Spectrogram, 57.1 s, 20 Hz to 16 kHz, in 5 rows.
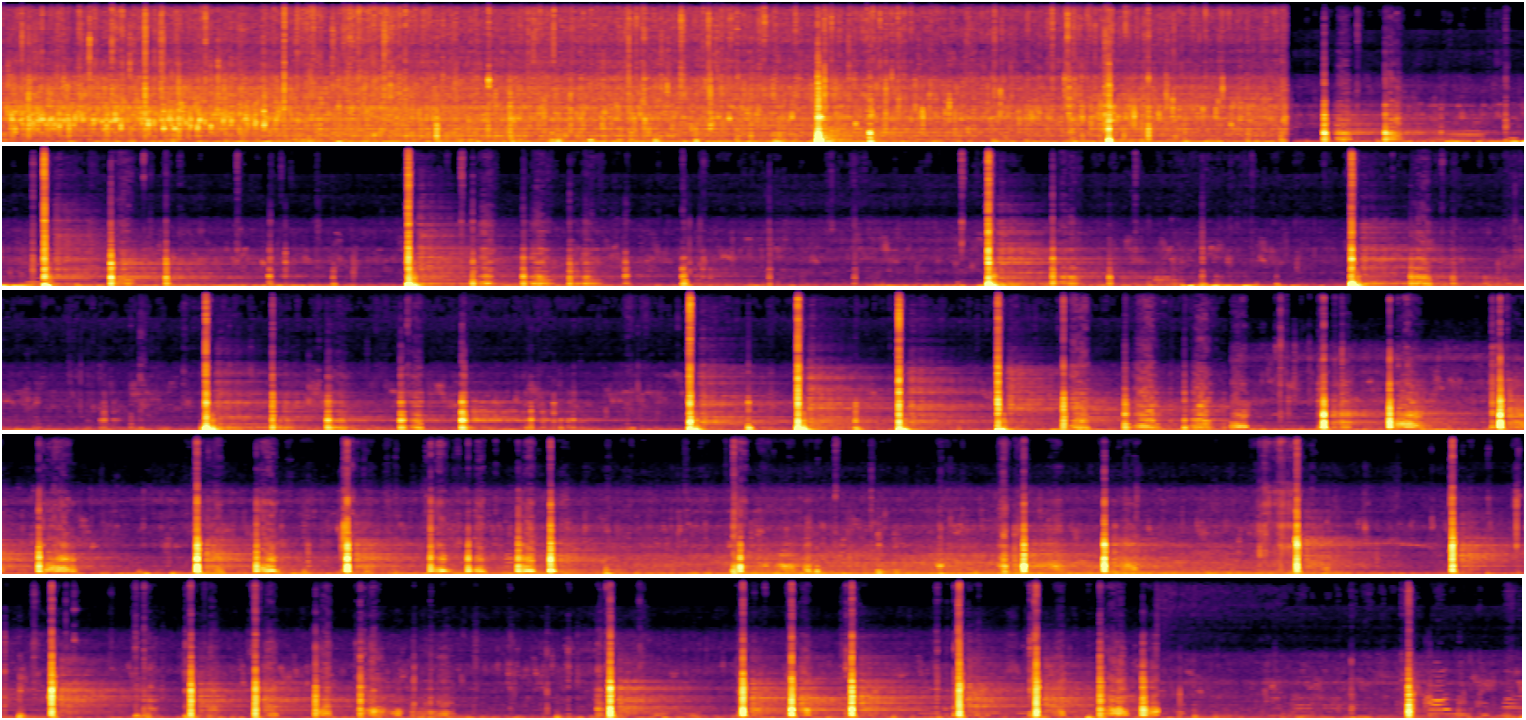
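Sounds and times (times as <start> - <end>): chopping strikes on wood: 14.4 - 14.8, 21.5 - 21.8, 24.3 - 24.9, 28.0 - 30.9, 45.1 - 48.2, 51.2 - 54.3.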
